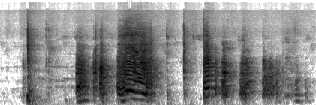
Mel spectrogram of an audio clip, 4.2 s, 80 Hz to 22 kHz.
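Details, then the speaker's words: 2010 Volkswagen Voyage (Gol G5) door: squeaky groaning creaks in short bursts as the door swings, from the door check strap; already present when bought. "Esse barulho, pessoal, eu já verifiquei, é proveniente aqui de do negócio da porta aqui, ó. Na verdade é uma peça que não deixa a porta ir mais pra fora, ó. E faz esse barulho."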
